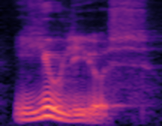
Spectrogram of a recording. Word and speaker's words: Julius: For example, in Latin, Julius Caesar's name was written as Julius, and pronounced as I am pronouncing it now, Julius.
